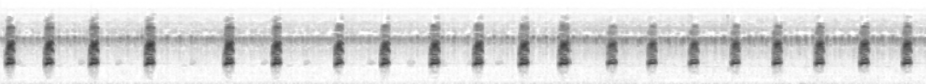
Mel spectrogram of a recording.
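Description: A frog gives short, sharp clicking calls, repeated about every second in an uneven rhythm.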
